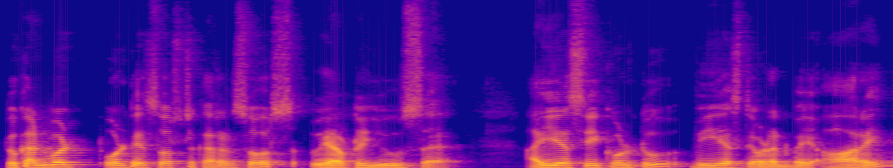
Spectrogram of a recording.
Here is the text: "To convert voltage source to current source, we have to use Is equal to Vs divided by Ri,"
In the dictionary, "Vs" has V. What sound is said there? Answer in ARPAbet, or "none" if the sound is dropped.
V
